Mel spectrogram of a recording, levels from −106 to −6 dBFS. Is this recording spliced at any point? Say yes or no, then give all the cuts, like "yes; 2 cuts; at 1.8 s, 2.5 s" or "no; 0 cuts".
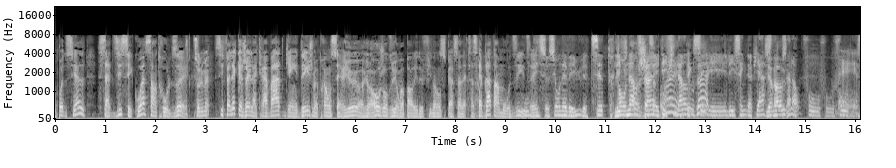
yes; 2 cuts; at 11.2 s, 14.6 s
